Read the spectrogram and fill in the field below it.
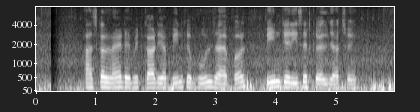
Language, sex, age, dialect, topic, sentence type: Magahi, male, 18-24, Western, banking, statement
